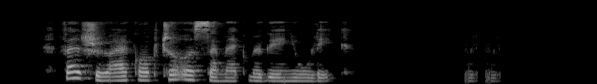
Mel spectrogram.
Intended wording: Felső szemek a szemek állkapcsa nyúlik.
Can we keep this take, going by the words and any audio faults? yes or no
no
